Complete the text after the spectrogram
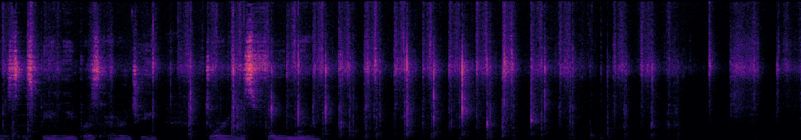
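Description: Playing cards riffle and flick rapidly as a deck is shuffled.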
